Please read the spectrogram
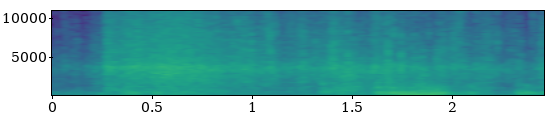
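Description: A steady rustling, crackling noise starts just after the beginning and holds through, with a brief low voice near the end.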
